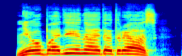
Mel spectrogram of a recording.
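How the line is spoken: Shout. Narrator (Russian): крикнул ему Хаяси

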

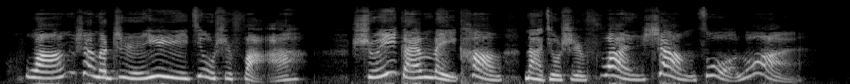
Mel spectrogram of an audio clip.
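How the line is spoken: Sinister sly laugh. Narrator (Chinese): 白脸宰相奸笑着

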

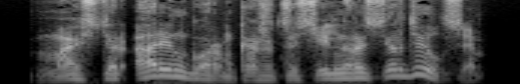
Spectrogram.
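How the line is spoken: Low voice remark. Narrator (Russian): вполголоса заметил Карнсбиг

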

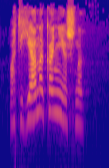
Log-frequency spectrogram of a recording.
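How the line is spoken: Scornful snort. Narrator (Russian): фыркнул

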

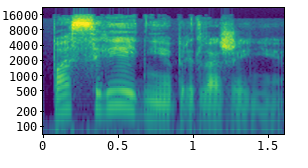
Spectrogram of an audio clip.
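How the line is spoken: Sighing. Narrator (Russian): вздохнул Андрей

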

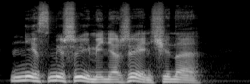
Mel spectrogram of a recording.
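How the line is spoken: Roaring with laughter. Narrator (Russian): Закатился в хохоте Креол

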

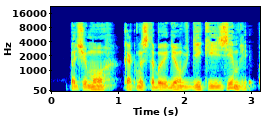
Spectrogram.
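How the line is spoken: Grumbling. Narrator (Russian): проворчал Феникс

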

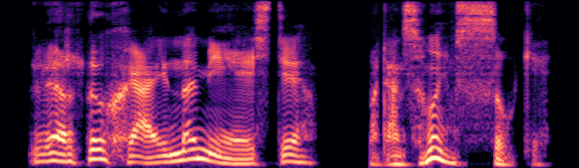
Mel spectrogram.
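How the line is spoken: Hissing. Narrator (Russian): прошипел я

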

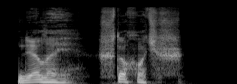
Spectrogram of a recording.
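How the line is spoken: Strained, hoarse voice. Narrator (Russian): выдавил севшим голосом

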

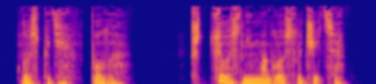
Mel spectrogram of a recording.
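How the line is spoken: Trembling voice. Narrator (Russian): дрожащим голосом спросила я

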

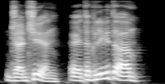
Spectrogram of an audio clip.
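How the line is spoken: Shouting. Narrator (Russian): закричал Ли Юань с извинившимся цветом лица

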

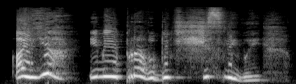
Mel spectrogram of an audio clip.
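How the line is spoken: Shouted. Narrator (Russian): Марина выкрикнула

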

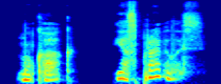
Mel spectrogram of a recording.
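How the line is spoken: Quiet question. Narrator (Russian): тихо спрашиваю я

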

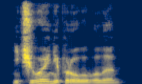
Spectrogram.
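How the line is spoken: Irritated. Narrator (Russian): раздраженно сказала Ирина

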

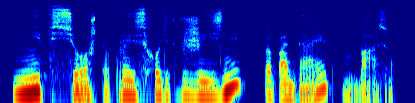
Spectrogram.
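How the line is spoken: Quiet reply. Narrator (Russian): так же тихо ответил я

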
